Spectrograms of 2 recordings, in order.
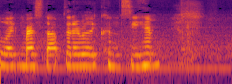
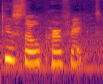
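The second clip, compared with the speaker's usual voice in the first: higher, slow, moved almost to crying; close to tears; 4 semitones higher, slower than usual. Real, not acted. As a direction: say it tenderly, holding back tears. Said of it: "Now I'm gonna start crying".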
